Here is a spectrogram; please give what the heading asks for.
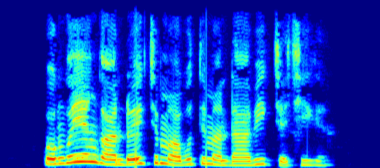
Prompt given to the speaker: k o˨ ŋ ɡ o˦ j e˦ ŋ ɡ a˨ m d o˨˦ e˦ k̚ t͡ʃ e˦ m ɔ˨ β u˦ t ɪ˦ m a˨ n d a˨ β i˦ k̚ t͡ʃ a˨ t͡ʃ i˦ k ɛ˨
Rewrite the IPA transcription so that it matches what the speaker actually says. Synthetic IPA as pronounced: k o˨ ŋ ɡ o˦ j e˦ ŋ ɡ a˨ n d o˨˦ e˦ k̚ t͡ʃ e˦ m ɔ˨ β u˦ t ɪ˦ m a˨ n d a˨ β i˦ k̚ t͡ʃ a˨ t͡ʃ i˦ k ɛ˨

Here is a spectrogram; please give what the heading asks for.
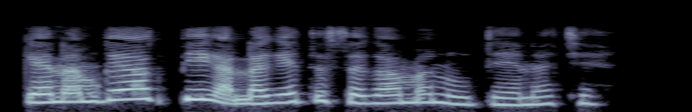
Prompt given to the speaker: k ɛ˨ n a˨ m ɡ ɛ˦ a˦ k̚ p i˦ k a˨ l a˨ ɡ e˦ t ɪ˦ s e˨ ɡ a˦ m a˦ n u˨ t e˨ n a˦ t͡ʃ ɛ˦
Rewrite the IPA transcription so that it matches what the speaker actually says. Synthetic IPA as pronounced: k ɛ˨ n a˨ m ɡ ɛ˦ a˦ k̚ p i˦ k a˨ l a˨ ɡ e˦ t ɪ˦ s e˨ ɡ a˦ m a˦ n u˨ t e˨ n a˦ t͡ʃ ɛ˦

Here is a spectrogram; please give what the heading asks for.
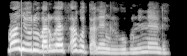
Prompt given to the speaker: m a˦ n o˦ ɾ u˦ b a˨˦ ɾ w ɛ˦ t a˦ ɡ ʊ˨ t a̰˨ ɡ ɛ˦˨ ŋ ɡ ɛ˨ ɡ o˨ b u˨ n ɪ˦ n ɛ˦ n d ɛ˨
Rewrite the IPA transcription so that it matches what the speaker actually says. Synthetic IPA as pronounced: m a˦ ɲ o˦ ɾ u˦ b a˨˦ ɾ w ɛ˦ t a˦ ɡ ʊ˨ t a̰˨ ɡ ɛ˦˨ ŋ ɡ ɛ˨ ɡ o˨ b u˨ n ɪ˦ n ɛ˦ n d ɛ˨

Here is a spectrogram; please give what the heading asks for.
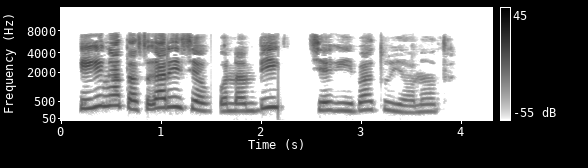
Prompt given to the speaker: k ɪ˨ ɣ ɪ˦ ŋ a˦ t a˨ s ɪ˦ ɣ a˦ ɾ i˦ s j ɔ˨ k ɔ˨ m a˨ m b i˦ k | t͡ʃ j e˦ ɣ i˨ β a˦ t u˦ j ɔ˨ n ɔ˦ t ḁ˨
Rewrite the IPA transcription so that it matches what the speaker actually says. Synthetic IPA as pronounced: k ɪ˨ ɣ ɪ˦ ŋ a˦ t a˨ s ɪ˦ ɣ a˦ ɾ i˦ s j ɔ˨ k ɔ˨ n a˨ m b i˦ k | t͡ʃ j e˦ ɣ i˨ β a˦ t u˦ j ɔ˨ n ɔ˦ t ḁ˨

